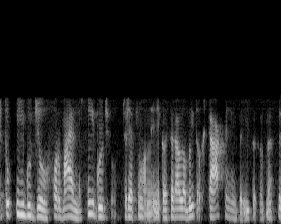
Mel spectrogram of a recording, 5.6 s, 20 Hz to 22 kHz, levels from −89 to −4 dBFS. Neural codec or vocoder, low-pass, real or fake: codec, 16 kHz, 0.8 kbps, ZipCodec; 3.6 kHz; fake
